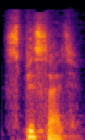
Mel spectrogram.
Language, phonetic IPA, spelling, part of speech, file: Russian, [spʲɪˈsatʲ], списать, verb, Ru-списать.ogg
- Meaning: 1. to copy (writings) 2. to plagiarize (writings) 3. to deduct, to charge, to debit (a monetary sum from an account) 4. to write off, to decommission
